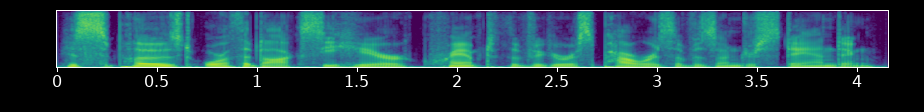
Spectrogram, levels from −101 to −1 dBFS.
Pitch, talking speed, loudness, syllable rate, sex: 90 Hz, 160 wpm, -20 LUFS, 5.9 syllables/s, male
